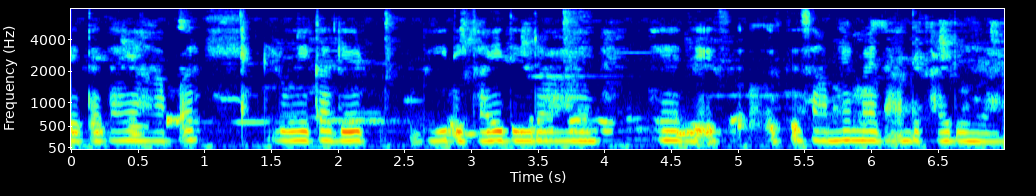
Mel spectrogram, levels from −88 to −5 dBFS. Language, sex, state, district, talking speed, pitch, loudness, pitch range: Hindi, female, Bihar, Saharsa, 155 wpm, 195 Hz, -35 LUFS, 190-200 Hz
